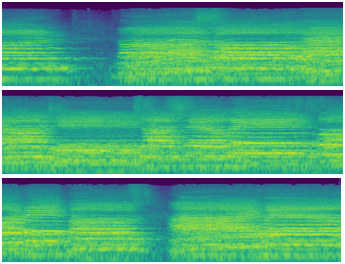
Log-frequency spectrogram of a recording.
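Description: Church congregation singing a hymn together, with short breaks between lines about a second in and again near the end.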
